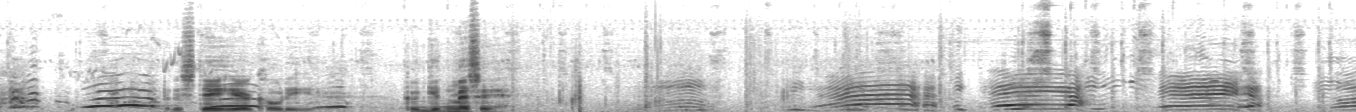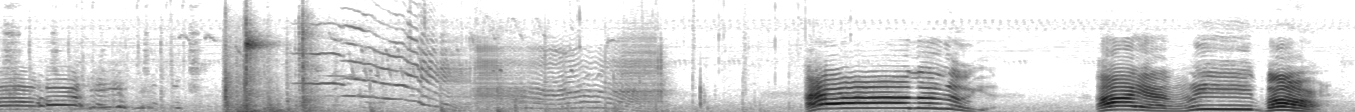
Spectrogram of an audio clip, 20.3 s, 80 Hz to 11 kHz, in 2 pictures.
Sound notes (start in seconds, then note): 0.6 man screaming; 5.8 exclamations; 7.5 bedsprings squeaking; 10.0 man crying out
